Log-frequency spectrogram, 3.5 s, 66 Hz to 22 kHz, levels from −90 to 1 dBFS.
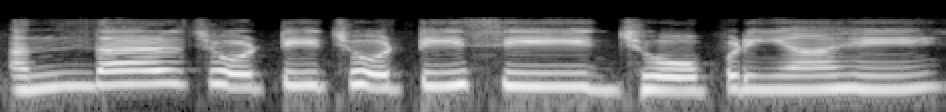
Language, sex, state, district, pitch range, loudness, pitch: Hindi, female, Madhya Pradesh, Bhopal, 220-270 Hz, -11 LUFS, 245 Hz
